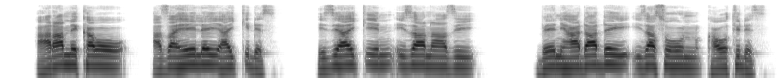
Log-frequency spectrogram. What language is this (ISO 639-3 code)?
gmv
